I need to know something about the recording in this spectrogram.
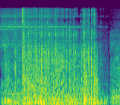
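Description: Rapid, steady rattling clatter from an airport moving walkway's metal treads and end plate. It starts and stops abruptly.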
